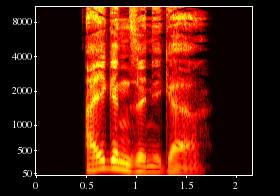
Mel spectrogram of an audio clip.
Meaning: 1. comparative degree of eigensinnig 2. inflection of eigensinnig: strong/mixed nominative masculine singular 3. inflection of eigensinnig: strong genitive/dative feminine singular
- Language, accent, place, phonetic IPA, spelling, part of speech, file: German, Germany, Berlin, [ˈaɪ̯ɡn̩ˌzɪnɪɡɐ], eigensinniger, adjective, De-eigensinniger.ogg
